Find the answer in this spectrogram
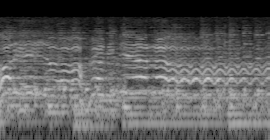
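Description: Canarian folk song: a solo voice holding long notes with a wide vibrato, sliding down about a second in, over guitars and other small plucked string instruments.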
